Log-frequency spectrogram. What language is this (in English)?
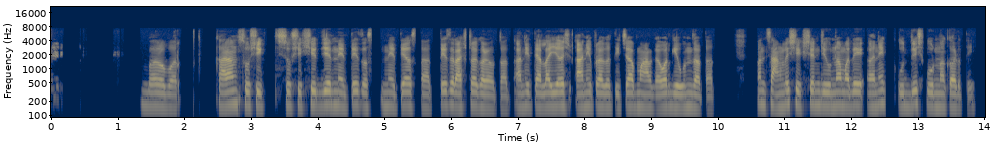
Marathi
